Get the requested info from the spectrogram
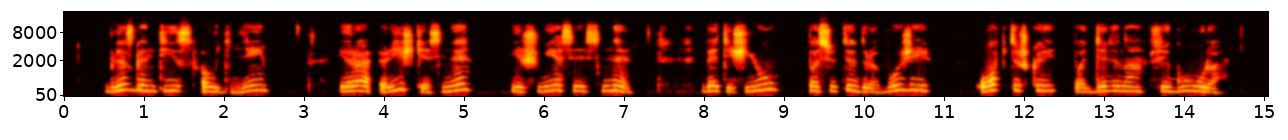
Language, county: Lithuanian, Vilnius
